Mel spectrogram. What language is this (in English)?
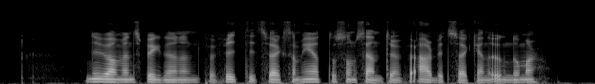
Swedish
